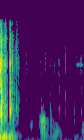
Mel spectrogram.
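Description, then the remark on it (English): A short burst of computer keyboard typing, a couple of quick sharp key clacks followed by a softer isolated tap, with no voices. “get the keyboard computer maestro, IT expert Mr. Leroy Mayer, and to do some typing in”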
